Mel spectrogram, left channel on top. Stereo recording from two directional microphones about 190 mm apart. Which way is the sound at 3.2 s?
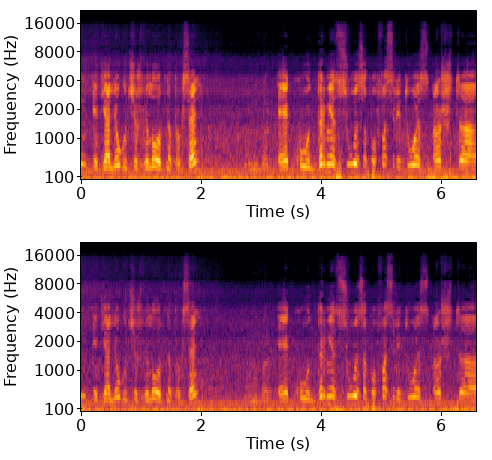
50° left (ahead or behind).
